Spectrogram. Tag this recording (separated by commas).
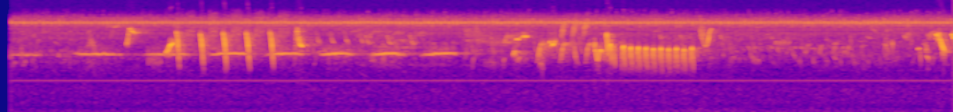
Bird, Chirp, bird call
